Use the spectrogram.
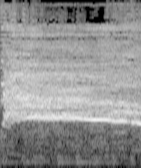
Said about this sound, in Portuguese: Esse foi o meu grito de desespero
